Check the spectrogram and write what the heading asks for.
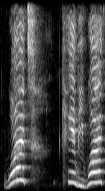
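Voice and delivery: can't believe what she just heard; stunned disbelief. Real, not acted.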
